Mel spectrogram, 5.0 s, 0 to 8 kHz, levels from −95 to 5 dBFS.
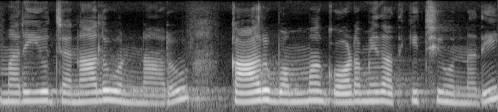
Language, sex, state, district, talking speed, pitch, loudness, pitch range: Telugu, female, Andhra Pradesh, Visakhapatnam, 110 wpm, 200 Hz, -17 LUFS, 190-210 Hz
